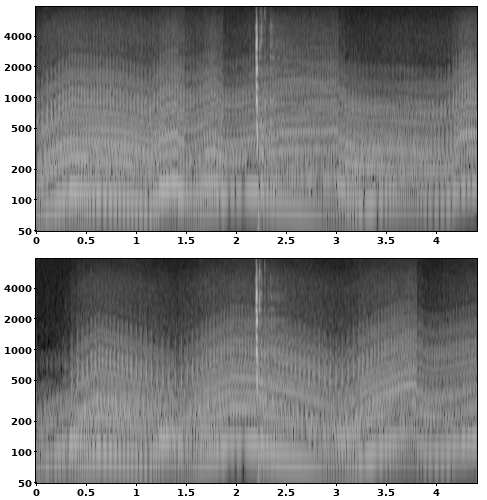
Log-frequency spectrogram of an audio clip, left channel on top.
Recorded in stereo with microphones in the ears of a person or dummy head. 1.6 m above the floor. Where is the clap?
5° right (ahead or behind), 1.6 m.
